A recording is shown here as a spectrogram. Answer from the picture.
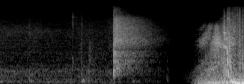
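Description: A single sudden whip-like crack with a hissing tail about a second in, fading over about half a second, over faint background. It cuts to dead silence just before the end.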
